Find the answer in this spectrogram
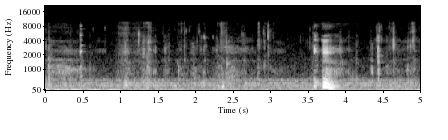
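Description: Close-miked chewing and biting of a fast-food sandwich, with soft wet mouth clicks throughout. A short falling hum from the eater stands out about three and a half seconds in.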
